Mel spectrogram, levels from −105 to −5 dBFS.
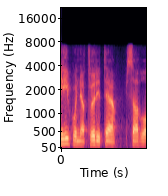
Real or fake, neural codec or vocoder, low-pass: fake; codec, 16 kHz in and 24 kHz out, 0.6 kbps, FocalCodec, streaming, 4096 codes; 7.2 kHz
